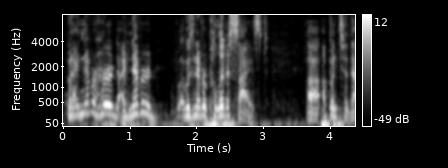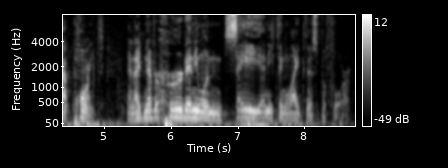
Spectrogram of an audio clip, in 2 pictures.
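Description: A man from Canada giving a comedic storytelling talk, animated and full of restarts and repeated words. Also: on the high side, moderate pace. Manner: animated, many restarts and repetitions. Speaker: public speaker.

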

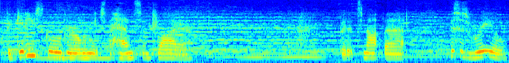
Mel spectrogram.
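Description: An actress playing a middle-aged daughter home for Christmas, speaking with bright affection. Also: female voice, medium pitch. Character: warm, eager grown daughter in love with a pilot. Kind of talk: 1970s TV movie acting. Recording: film soundtrack with music under dialogue.

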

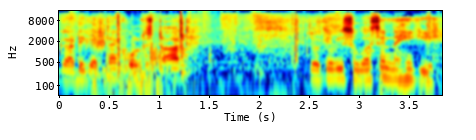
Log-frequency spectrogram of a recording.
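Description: A man's voice: a little high, little pitch movement, moderate pace, rough recording. Chatty man vlogging outdoors over music. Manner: chatty, coaxing the car along. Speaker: travel vlogger. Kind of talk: casual vlog narration. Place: outdoors by a parked car in the cold. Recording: background music under the voice.

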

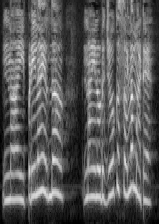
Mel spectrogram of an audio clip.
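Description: A woman with a very high, mellow voice speaks at a racing pace, voicing a young woman patient in a cartoon drama. Teasing and chatty, the character jokes with her family before surgery, and the recording has a dull lo-fi sound.

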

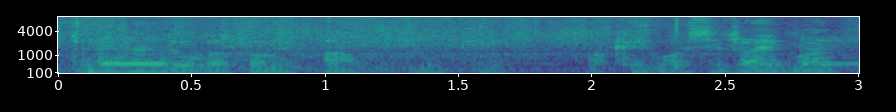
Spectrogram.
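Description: A man on an ambulance crew, making brisk working remarks. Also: fairly low pitch, fairly even intonation. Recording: loud siren and vehicle noise.

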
